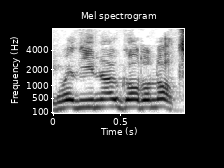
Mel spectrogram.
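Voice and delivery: usual speaking voice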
